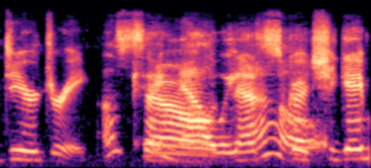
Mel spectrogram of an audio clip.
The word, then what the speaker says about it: Deirdre: better from now on I always said it D troubles yeah is Deirdre oh so good she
